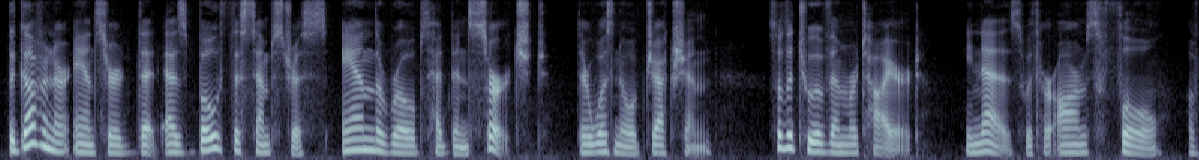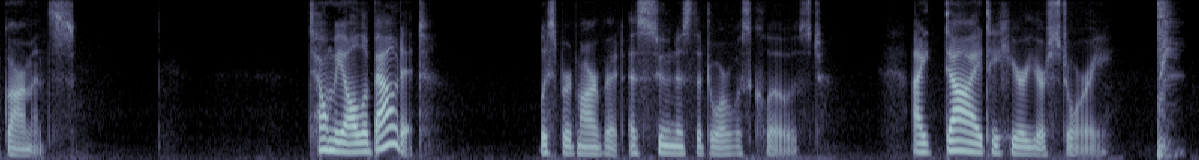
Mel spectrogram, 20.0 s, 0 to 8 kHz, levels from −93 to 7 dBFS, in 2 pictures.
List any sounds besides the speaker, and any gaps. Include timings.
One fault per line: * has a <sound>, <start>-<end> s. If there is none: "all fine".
* has a thud, 19.6-19.9 s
